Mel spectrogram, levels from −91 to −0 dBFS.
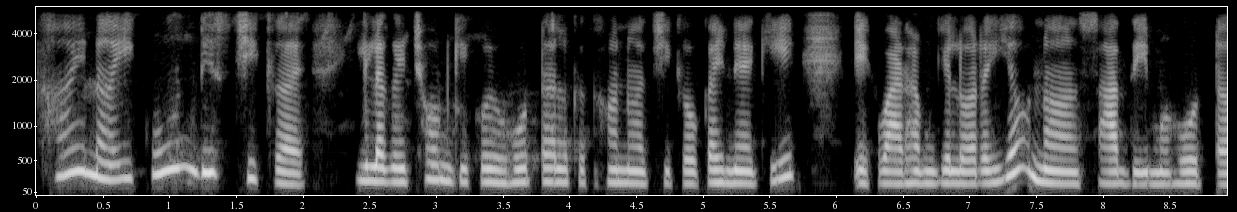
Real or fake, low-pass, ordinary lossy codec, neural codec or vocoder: fake; 5.4 kHz; none; vocoder, 22.05 kHz, 80 mel bands, WaveNeXt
